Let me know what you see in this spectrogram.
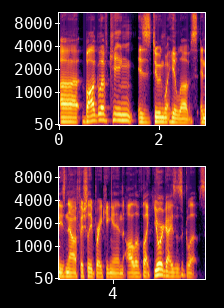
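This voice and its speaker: Recorded very cleanly with a silent background and a dry, close sound with no echo, a man talks at a moderate pace and medium pitch with hardly any pauses. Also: ordinary pitch variation. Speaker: baseball glove specialist. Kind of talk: casual chat. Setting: studio. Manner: animated.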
